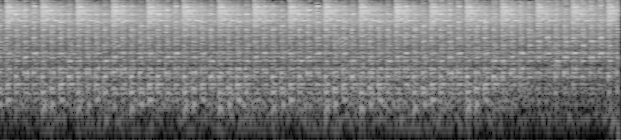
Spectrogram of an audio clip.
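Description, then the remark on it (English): A clean, undistorted audio test wave: a steady, loud, buzzy tone, rich in overtones, pulses in a regular rhythm of roughly two beats per second for several seconds, with no talking over it. “I'm going to play that to you and I switch it in and out so you can hear the effect and the difference in the sound. So here it is, clean.”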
